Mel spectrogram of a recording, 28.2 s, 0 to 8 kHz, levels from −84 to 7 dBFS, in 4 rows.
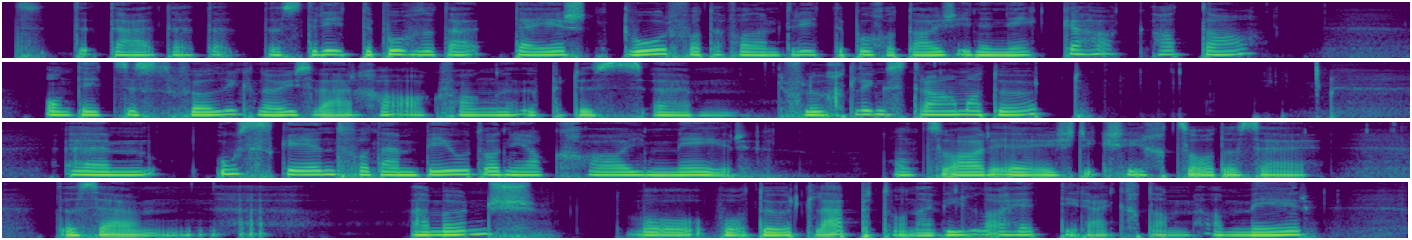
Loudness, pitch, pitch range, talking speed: -19 LUFS, 180 Hz, 170-190 Hz, 145 wpm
